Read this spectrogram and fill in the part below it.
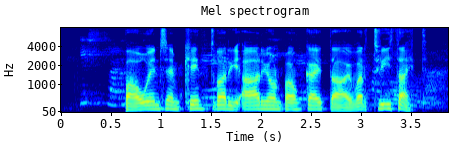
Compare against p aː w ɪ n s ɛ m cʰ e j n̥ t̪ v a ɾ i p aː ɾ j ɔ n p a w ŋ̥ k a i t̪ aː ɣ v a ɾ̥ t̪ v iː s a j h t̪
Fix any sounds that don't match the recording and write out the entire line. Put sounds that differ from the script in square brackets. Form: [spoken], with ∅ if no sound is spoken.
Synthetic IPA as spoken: p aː w ɪ n s ɛ m cʰ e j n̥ t̪ v a ɾ i [ʔ] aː ɾ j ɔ n p a w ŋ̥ k a i t̪ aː ɣ v a ɾ̥ [t̪ʰ] v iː [θ] a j h t̪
